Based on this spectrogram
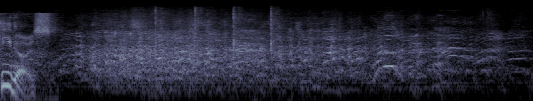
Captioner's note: laughter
